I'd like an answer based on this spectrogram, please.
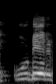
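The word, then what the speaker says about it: could: Subject plus কুড সি ও ইউ এলডি এখানে কুলড বলবো না। এলটা সাইলেন্ট থাকবে।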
